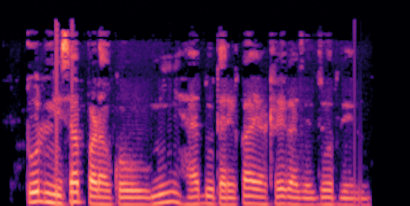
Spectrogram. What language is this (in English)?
Torwali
